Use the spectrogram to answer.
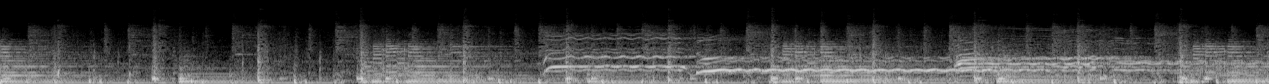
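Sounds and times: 
guitar loops: 0:00.0 - 0:12.6
person singing: 0:05.4 - 0:12.6.

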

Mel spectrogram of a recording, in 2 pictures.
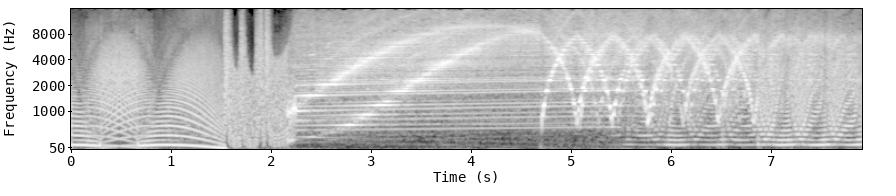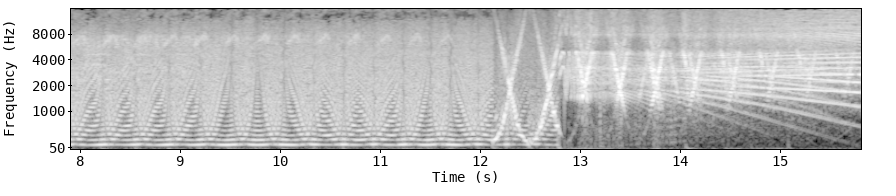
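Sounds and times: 
various electronic zaps: 0:00.2 - 0:15.7.

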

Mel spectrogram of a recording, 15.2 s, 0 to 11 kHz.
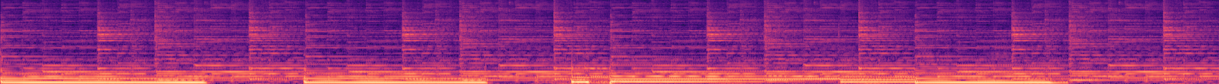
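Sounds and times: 
heavy bass: 0:00.0 - 0:02.6, 0:03.8 - 0:06.2, 0:07.1 - 0:13.4
sad guitar loop: 0:00.0 - 0:15.2.

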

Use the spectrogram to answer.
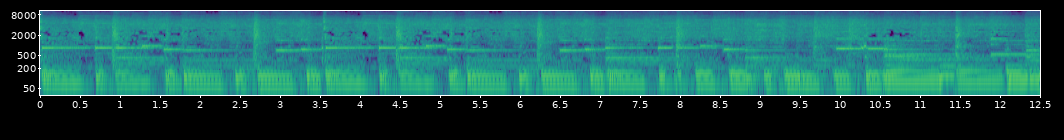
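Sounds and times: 
piano loop: 0:00.0 - 0:12.4.

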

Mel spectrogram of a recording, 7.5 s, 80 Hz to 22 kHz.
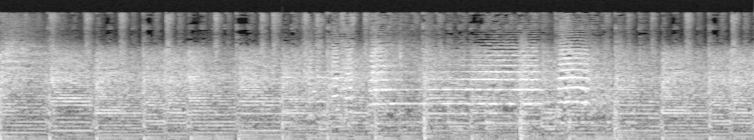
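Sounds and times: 
guitar: 0:00.0 - 0:07.5
horns: 0:02.5 - 0:07.4.

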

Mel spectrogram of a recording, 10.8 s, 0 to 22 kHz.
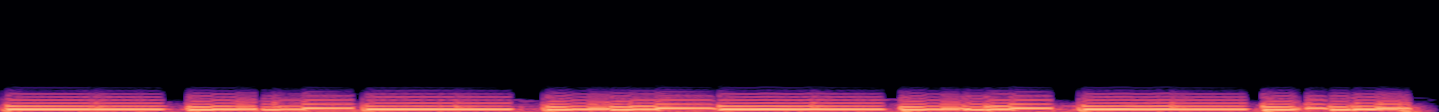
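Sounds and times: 
bass loop: 0:00.0 - 0:10.7.

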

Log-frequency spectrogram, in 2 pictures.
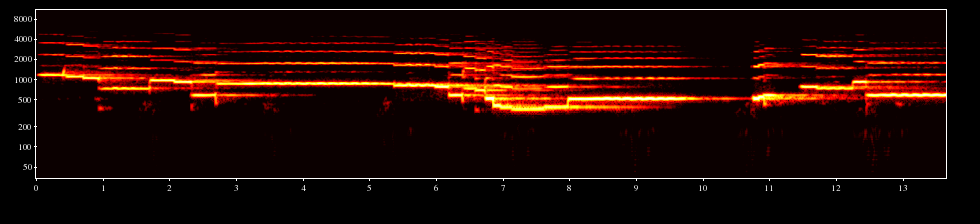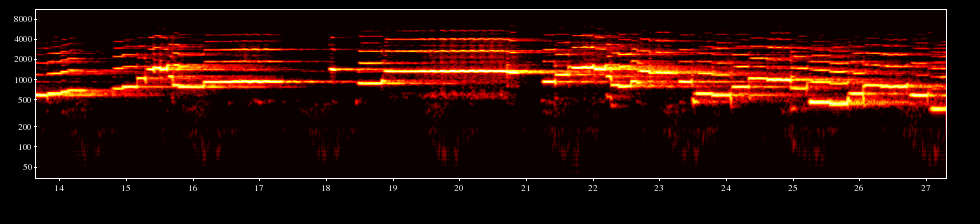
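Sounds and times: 
wandering flute melody: 0:00.0 - 0:27.3.

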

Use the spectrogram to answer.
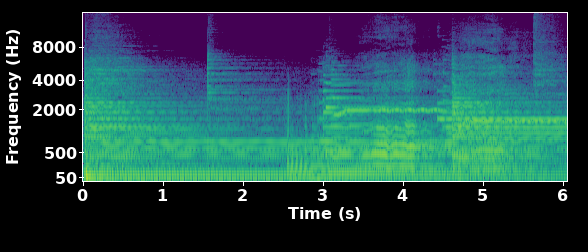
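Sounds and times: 
keyboard playing sad loop: 0:00.0 - 0:06.0
person singing woah oh yeah: 0:03.0 - 0:06.0.

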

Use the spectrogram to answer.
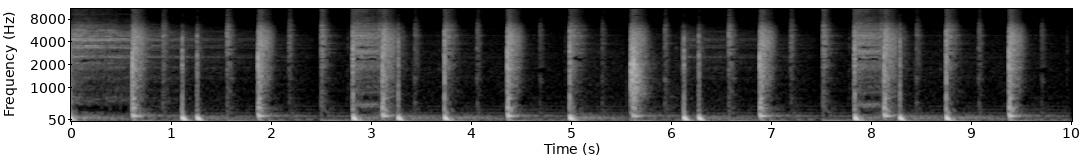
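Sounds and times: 
boom bap drum loop: 0:00.0 - 0:10.0
isolated hand clap: 0:05.6 - 0:05.9.

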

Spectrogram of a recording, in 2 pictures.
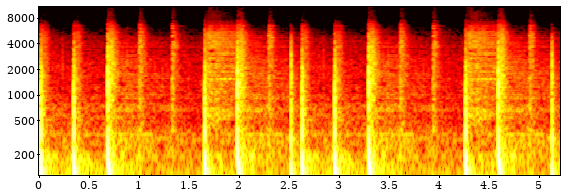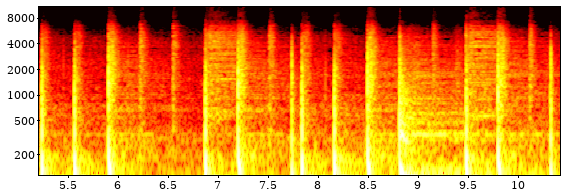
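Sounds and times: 
boom bap drum loop: 0:00.0 - 0:10.4
sudden tom drum hit in boom bap drum loop: 0:08.8 - 0:10.4.

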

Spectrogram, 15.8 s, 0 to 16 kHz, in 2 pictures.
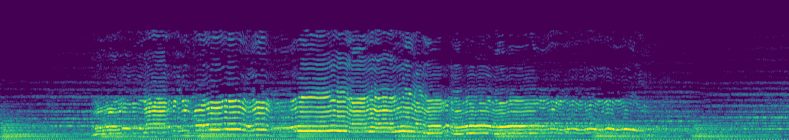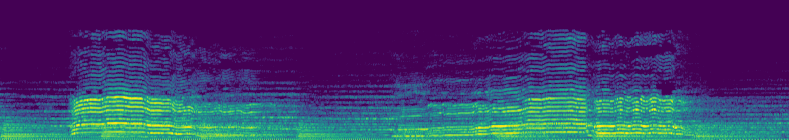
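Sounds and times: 
piano in sad funk loop: 0:00.0 - 0:15.7
strings in sad funk loop: 0:00.0 - 0:15.7
voice in sad funk loop: 0:00.8 - 0:06.7, 0:08.6 - 0:11.0, 0:11.9 - 0:15.1.

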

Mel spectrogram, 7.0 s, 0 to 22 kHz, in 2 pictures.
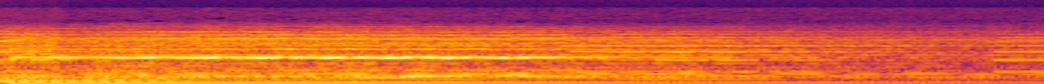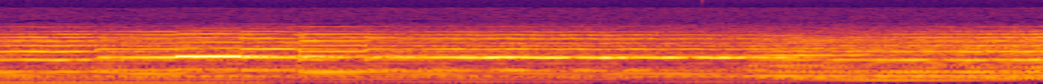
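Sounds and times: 
sad broken-hearted string music loop: 0:00.0 - 0:06.9.

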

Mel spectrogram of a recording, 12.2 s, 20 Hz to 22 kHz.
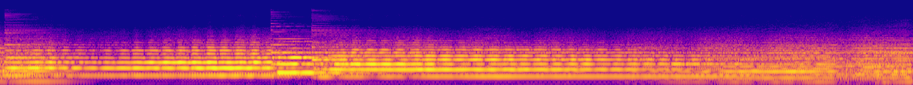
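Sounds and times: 
sad strings looping: 0:00.0 - 0:02.5, 0:03.3 - 0:06.8, 0:08.5 - 0:12.1
sad flutes looping: 0:00.0 - 0:12.1.

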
